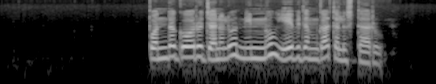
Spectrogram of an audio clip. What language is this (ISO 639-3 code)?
tel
